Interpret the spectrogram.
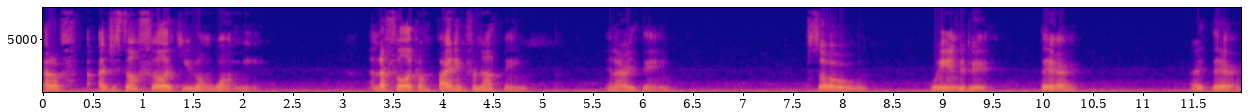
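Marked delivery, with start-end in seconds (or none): none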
